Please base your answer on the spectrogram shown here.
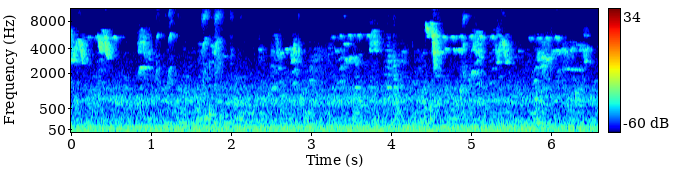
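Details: Yellow-backed Gouldian finch chick being hand-fed: bursts of high, scratchy chirps and squeaks come in irregular clusters, with a low hum throughout.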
